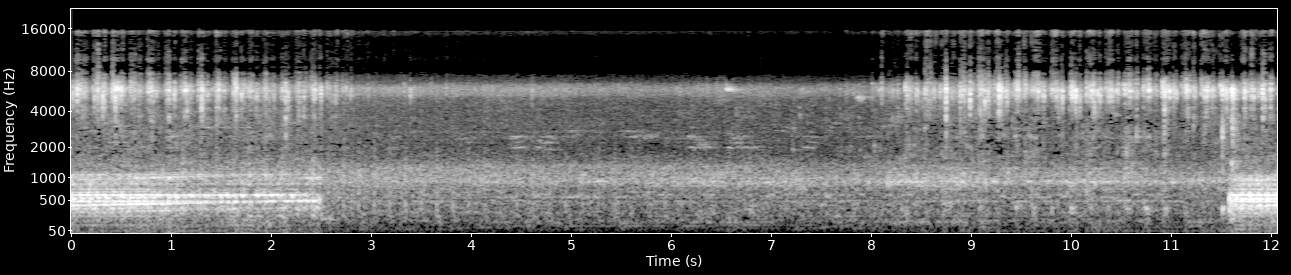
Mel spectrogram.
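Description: Electrolux Turbo Economia 12 kg (LTE 12) top-loading washer in its spray-rinse spin: the drum spins while jets of water spray onto the load to flush out the soap. The motor's whine with the hiss and patter of the spray stops about two and a half seconds in, leaving a quiet hiss. The spray's patter comes back about eight seconds in, and the motor whine returns just before the end.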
